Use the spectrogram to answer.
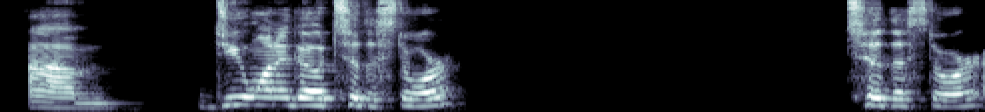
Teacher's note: what we do with the TO is we very much reduce it and we kind of blend it in with the other words that are around it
